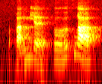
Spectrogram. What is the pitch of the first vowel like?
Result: rising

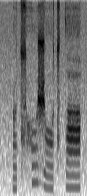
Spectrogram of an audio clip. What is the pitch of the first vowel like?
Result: low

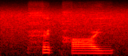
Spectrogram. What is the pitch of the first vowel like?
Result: high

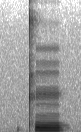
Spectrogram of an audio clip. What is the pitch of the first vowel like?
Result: high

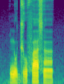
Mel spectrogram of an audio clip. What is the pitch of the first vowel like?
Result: low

